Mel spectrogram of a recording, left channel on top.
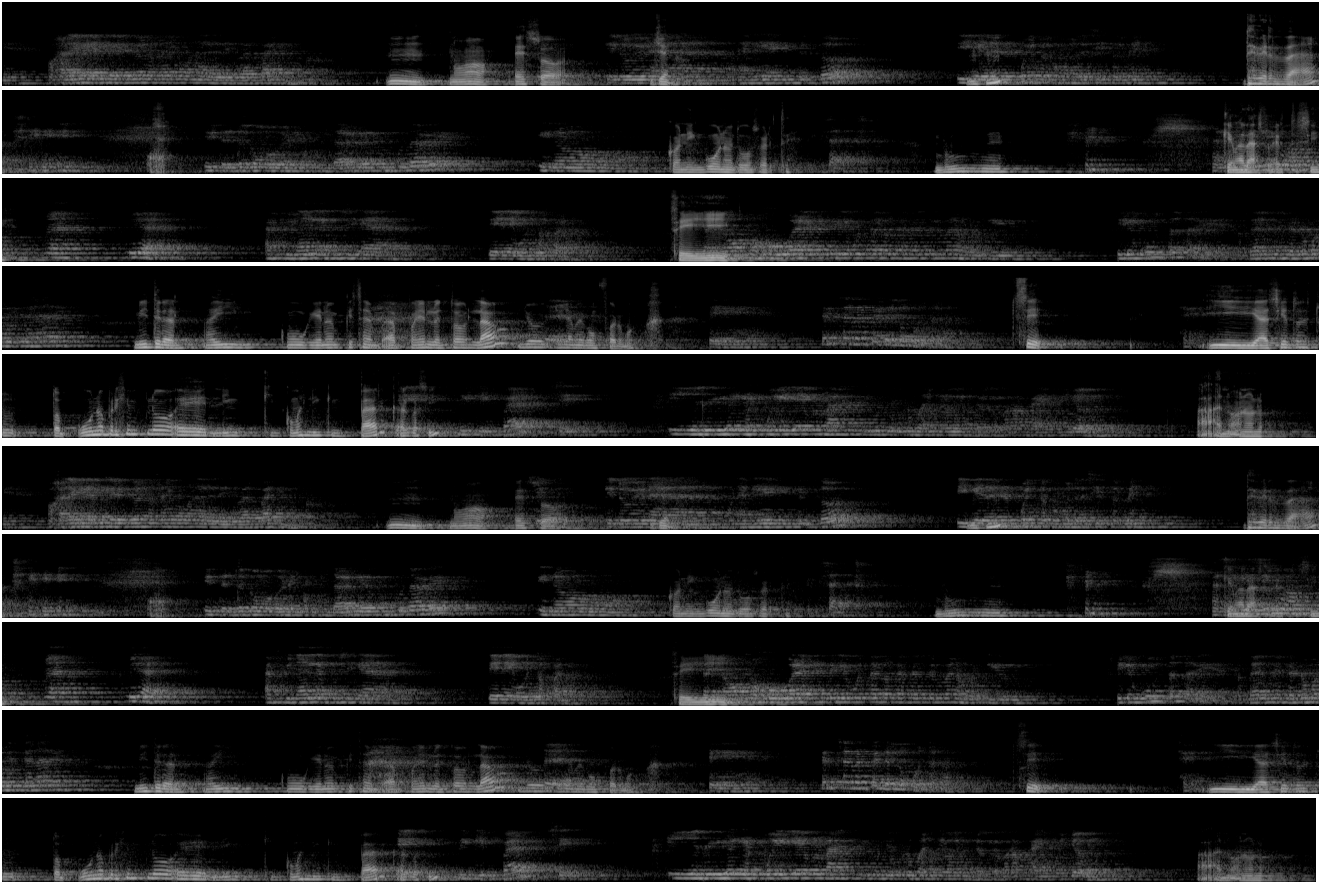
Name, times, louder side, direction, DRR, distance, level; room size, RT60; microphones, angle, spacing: voice 1, 0.1-3.1 5.3-5.5 6.0-8.5 9.5-11.4 13.3-14.8 15.2-17.6 18.5-19.6 21.3-21.8 22.5-22.6 23.8-24.2 24.5-26.2 26.7-27.1 27.5-27.9 29.0-30.3 31.2-32.2 32.9-33.1 33.3-36.5 37.5-40.1 40.4-40.6 43.2-43.6 44.9-45.2 46.6-47.3 47.7-49.0 49.7-49.8 51.3-51.5 56.6-58.4 59.1-63.6, right 1 dB, 80° right, -5 dB, 3.2 m, -40 dB
voice 2, 3.8-5.6 6.5-6.8 9.6-10.0 12.4-13.2 14.6-14.9 19.8-21.1 22.5-23.3 25.4-26.4 33.0-33.6 40.8-42.1 42.4-46.1 49.6-49.9 51.6-52.9 53.2-57.1 64.6-65.3, left 4 dB, 55° left, 14 dB, 0.5 m, -31 dB
13.0 x 12.0 x 7.4 m, 2.1 s
head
